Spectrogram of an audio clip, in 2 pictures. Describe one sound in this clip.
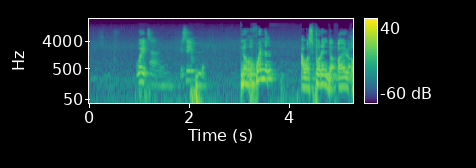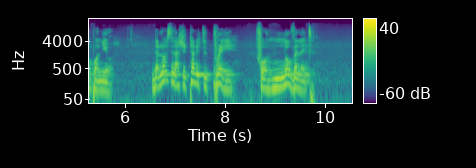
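A man preaches loudly and with passion through a microphone and loudspeakers.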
